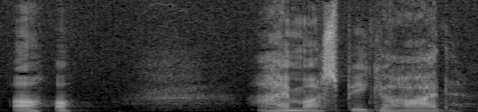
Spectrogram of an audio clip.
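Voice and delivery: very soft, low self-satisfied realization; lightly voiced cat, quietly smug; self-important cat. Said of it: "Cat says the exact same thing".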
